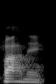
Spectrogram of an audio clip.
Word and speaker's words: Farnei: Primeiro eu queria te perguntar a pronúncia. É Farney ou Farney? Farney.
